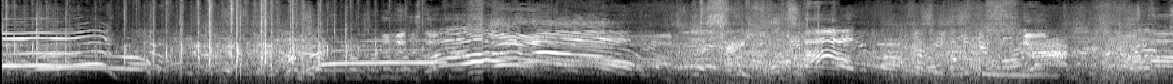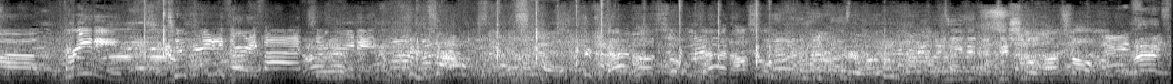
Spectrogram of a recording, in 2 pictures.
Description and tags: Someone yells greedy play at a cyclones game.
play, greedy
